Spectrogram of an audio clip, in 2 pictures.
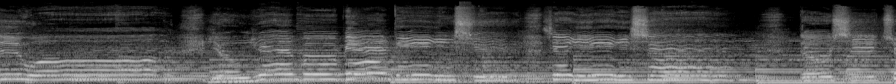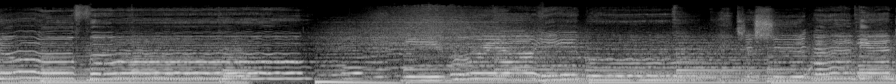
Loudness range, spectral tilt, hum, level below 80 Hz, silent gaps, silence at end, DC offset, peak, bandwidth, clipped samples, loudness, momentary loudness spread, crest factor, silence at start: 2 LU; -5.5 dB/octave; none; -32 dBFS; none; 0 s; under 0.1%; -2 dBFS; 18.5 kHz; under 0.1%; -17 LUFS; 6 LU; 14 dB; 0 s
